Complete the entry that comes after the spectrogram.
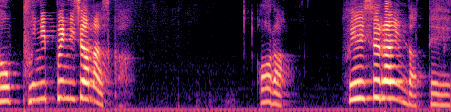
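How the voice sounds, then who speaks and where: Her voice sits at an extremely high pitch, and the intonation is lively. The woman talks at a fairly quick pace. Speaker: virtual YouTuber. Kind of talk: casual talk to camera. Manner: hesitant, stammering.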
